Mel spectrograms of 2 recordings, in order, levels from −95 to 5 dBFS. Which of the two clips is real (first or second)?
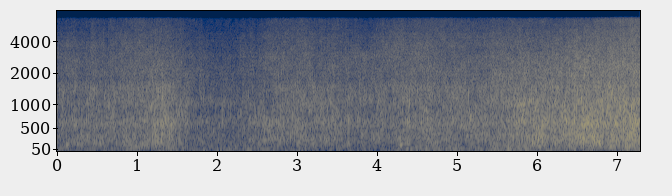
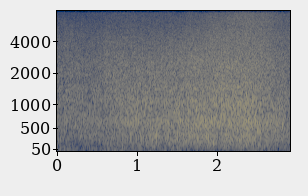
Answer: second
